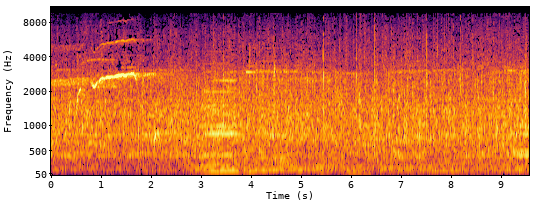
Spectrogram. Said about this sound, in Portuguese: A única coisa que tem assim de interação que eu acho bem bacana aqui na, aqui na Espanha é que todo dia às oito da noite todo mundo sai na janela e aplaude é, o pessoal médico.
